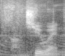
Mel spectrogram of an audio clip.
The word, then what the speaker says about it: Chuan: Chuan, yes. I mean, I've been pronouncing it the same way for like 5 years now, ever since this guy came into the scene.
